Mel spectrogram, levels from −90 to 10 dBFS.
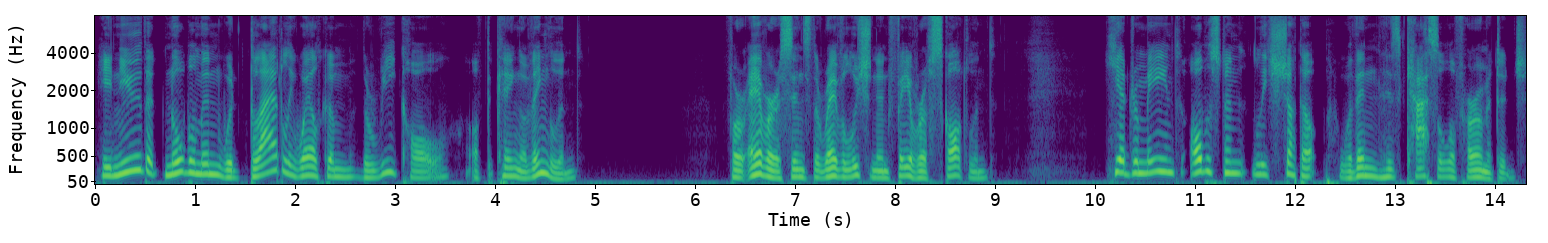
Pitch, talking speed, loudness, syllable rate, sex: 155 Hz, 145 wpm, -17 LUFS, 5.1 syllables/s, male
